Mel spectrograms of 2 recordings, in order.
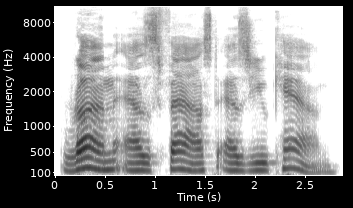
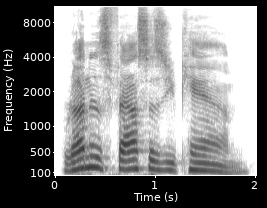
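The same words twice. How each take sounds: First: Each word is said fully and separately. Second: Words run together quickly with reduced vowels.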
